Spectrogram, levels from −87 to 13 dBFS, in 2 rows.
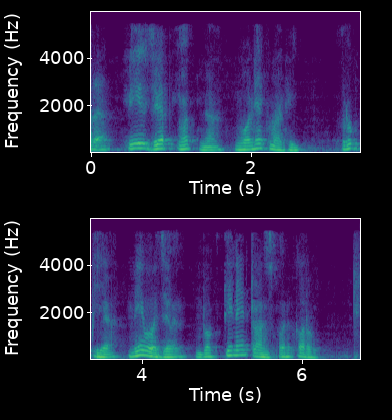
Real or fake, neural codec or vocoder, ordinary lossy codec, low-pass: fake; codec, 24 kHz, 1.5 kbps, HILCodec; AAC, 24 kbps; 5.4 kHz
